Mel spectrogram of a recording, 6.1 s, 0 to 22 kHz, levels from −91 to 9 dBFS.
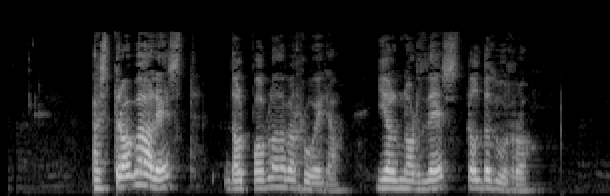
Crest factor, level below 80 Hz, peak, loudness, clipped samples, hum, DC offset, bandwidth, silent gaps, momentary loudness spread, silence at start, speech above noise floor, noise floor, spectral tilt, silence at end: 20 dB; -76 dBFS; -2 dBFS; -21 LUFS; under 0.1%; none; under 0.1%; 11.5 kHz; none; 15 LU; 0.95 s; 45 dB; -66 dBFS; -4.5 dB/octave; 0.8 s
